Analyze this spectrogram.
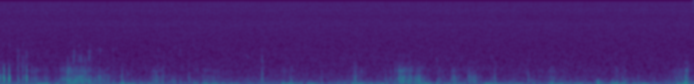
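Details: Abdominal sounds while drinking water just after a health-checkup gastroscopy, which found no problems: low gurgling and rumbling with irregular bubbling; ordinary bowel sounds.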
